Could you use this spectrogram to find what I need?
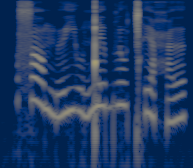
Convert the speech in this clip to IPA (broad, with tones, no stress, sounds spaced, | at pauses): s ɔ˥˧ m ʏ˩˧ j u˧˩ ŋ͡ǃ ɪ˥ b l u˥ ǀʰ ɪ˧˩ ħ ə˩˧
